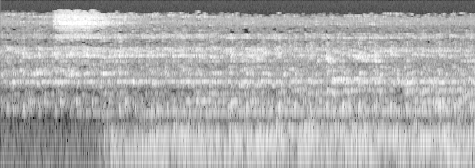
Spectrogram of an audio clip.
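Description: Fire engine idling steadily, a low rumble that picks up again about a second in.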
